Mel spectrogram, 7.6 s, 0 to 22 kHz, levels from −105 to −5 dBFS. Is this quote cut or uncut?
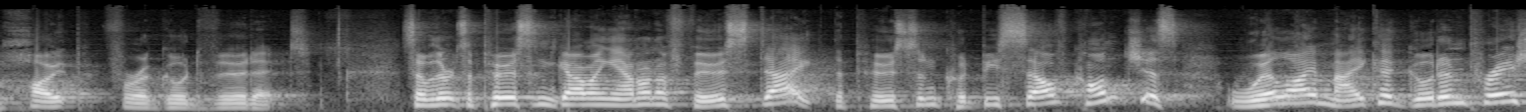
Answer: uncut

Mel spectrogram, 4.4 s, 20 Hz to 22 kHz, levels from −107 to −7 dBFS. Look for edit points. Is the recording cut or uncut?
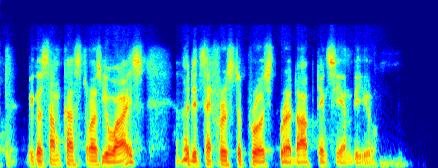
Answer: cut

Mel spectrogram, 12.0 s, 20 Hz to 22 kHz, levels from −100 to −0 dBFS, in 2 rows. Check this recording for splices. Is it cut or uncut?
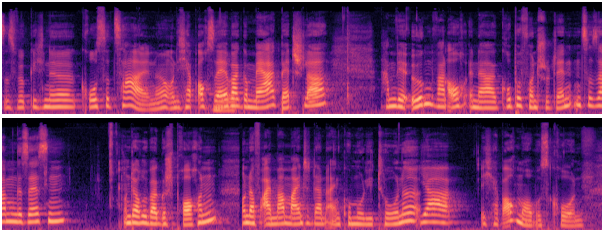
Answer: cut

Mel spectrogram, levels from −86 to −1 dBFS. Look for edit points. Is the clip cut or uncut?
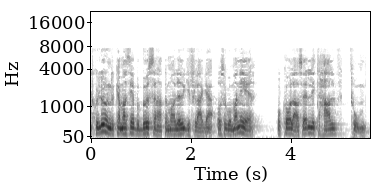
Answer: uncut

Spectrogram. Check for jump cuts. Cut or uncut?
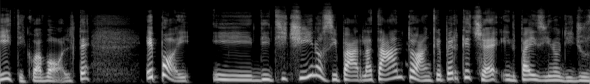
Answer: uncut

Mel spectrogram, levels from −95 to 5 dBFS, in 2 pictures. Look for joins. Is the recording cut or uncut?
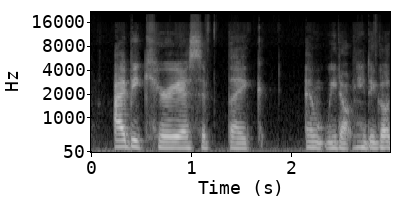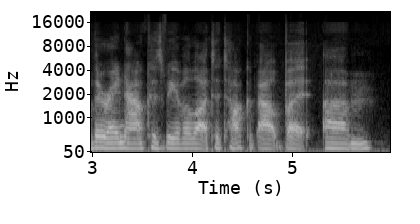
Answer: cut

